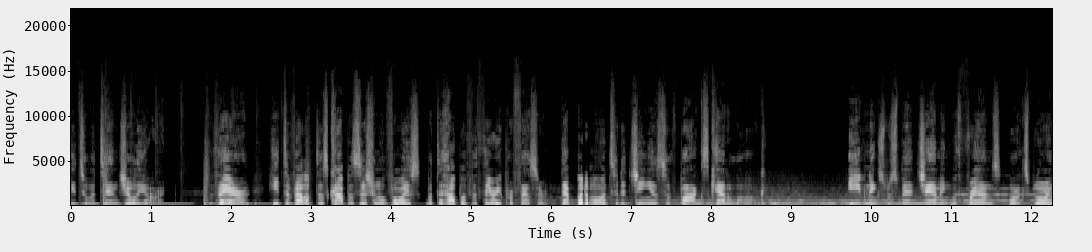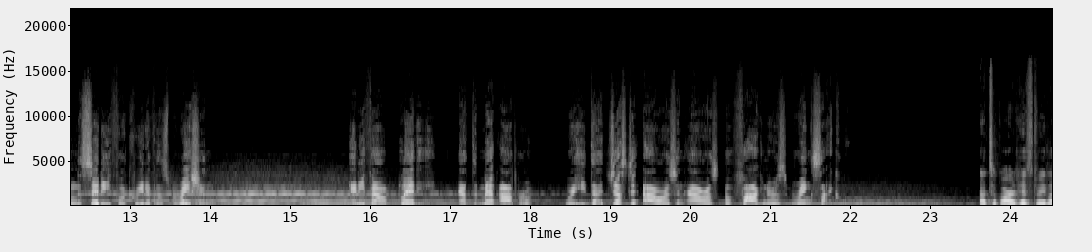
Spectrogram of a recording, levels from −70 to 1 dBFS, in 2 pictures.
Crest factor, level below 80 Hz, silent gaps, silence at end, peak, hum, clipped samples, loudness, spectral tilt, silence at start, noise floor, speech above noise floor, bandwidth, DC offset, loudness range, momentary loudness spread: 20 dB; -54 dBFS; none; 0 s; 0 dBFS; none; under 0.1%; -20 LUFS; -4 dB/octave; 0 s; -46 dBFS; 26 dB; 16.5 kHz; under 0.1%; 3 LU; 16 LU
